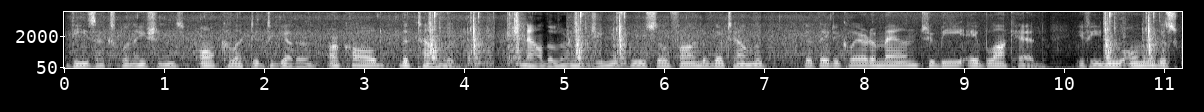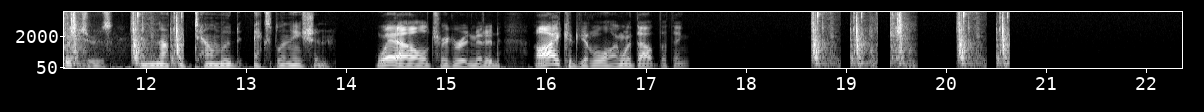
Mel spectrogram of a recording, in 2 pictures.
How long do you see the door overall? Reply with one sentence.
You can hear the door for 6 seconds altogether.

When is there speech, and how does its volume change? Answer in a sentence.
You can hear the speech from 0.0 to 17.4 s, at a steady volume.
